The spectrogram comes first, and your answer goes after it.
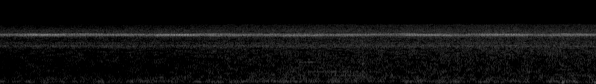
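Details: Continuous cricket chorus outdoors, a shimmering high trill that never pauses, pitch unchanging, volume rising and falling softly over the few seconds.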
